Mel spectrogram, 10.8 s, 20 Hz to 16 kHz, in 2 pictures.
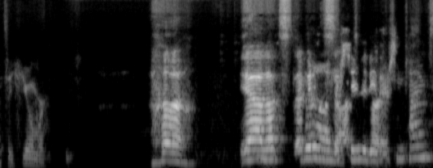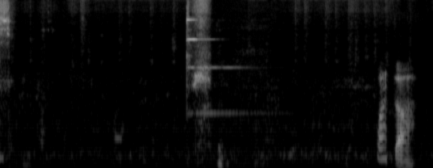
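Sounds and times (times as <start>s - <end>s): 
speech: 0.0s - 1.0s, 1.9s - 5.6s, 10.1s - 10.6s
bright digital bell ding: 7.8s - 8.6s.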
